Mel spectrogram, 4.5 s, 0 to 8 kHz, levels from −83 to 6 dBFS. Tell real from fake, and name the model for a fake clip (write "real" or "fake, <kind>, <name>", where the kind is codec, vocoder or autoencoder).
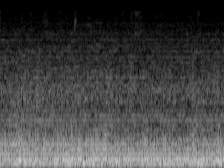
fake, vocoder, HiFi-GAN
